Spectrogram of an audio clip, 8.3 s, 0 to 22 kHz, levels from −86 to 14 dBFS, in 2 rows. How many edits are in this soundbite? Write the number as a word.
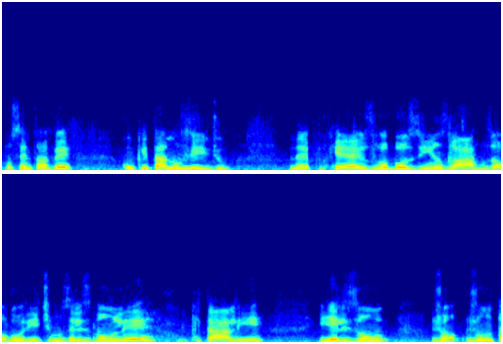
zero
